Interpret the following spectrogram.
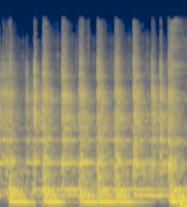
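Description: Live wedding band music kicking in suddenly: a brisk percussion beat of about five strikes a second over steady bass notes.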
